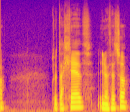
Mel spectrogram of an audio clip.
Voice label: "lleddf", Welsh

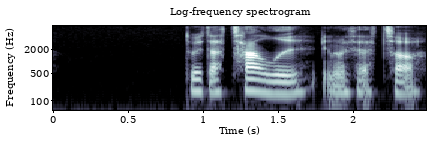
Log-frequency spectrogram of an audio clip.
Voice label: "talu" Welsh

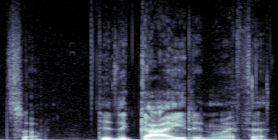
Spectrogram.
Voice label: "gair", Welsh

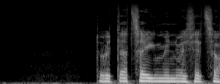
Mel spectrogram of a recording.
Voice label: "teim" Welsh

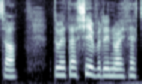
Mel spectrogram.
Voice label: "llyfr", Welsh

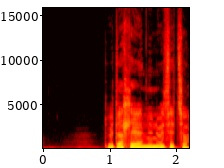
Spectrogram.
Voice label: "lleen" Welsh

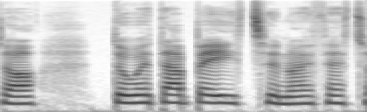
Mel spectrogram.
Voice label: "beit", Welsh

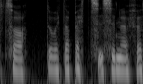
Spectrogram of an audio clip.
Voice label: "betys", Welsh

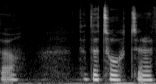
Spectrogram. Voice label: "twt", Welsh

